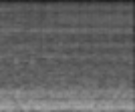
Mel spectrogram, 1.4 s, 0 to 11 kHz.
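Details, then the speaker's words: 2012 Toyota Yaris idling with headlights on: steady, even, smooth low hum with no knocks or misses. Charging 13.8 V at the battery and 13.9 V at the alternator, a good charging system. "Now with load, with the headlight on, it's charging at 13.8. So this is good."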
